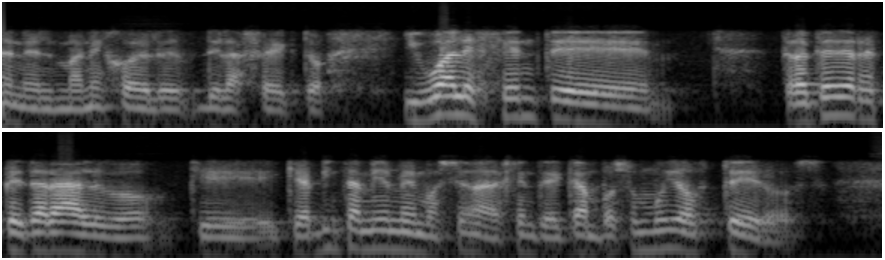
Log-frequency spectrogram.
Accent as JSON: {"language": "Spanish", "country": "Argentina", "said": "yo me doy cuenta que soy argentino y que he padecido lo que he padecido dentro de la Argentina"}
